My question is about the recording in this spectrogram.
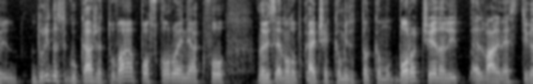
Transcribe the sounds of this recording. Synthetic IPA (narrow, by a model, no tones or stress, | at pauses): d̪ʊɾid̪ɐsiɡokaʒɛt̪ovapɔskɔɾoɛnʲakvo | nɐlisɛd̪nɔd̪ɐpo̥kaʒɛt͡ʃɛːkɐmit̪t̪t̪əkɐmod̪̚bɔɾət͡ʃɛnɐliɛ̰d̪valinɛst̪iɡ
